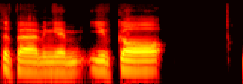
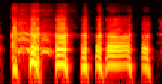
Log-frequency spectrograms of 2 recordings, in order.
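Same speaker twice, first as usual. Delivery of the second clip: higher-pitched burst of giggles; real rattling laugh; 4 semitones higher than usual. Real, not acted. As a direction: crack up mid-sentence. Host cracks up mid-sentence.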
